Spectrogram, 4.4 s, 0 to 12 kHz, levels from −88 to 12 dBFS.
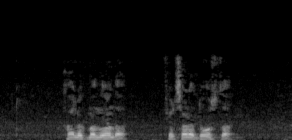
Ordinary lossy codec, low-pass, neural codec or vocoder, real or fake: MP3, 32 kbps; 7.2 kHz; none; real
